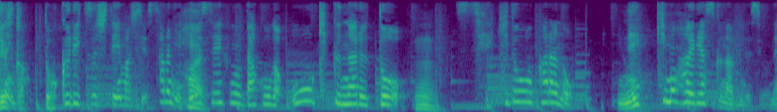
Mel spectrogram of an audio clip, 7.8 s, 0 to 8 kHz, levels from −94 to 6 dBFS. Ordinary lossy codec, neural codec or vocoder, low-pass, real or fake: none; none; 7.2 kHz; real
